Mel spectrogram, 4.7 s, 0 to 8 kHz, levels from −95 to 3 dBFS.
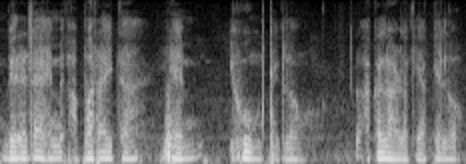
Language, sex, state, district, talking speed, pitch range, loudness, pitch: Karbi, male, Assam, Karbi Anglong, 165 wpm, 100-120 Hz, -18 LUFS, 110 Hz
